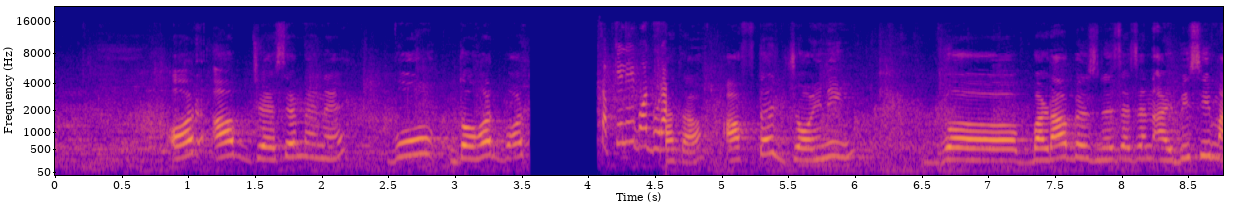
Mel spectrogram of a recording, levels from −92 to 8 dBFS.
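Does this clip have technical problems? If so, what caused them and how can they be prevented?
Yes. At 3.55 s the sound drops out for about 0.51 s, a playback stall, likely caused by the player running short of buffered data or having its thread blocked. From 4.07 to 4.58 s it runs at double speed and sounds nearly an octave higher. This is catch-up at higher speed, as the player resamples its backlog to recover lost time. A larger playback buffer and a higher-priority audio thread would prevent the stall and the catch-up that follows it.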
